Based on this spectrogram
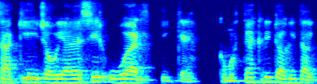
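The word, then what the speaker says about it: vertice: Bueno, nunca se dice vértice, sino que yo tengo dos posibilidades aquí. O digo huértique, o digo huértice. Huértique es en latín clásico.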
